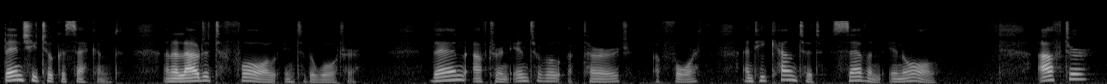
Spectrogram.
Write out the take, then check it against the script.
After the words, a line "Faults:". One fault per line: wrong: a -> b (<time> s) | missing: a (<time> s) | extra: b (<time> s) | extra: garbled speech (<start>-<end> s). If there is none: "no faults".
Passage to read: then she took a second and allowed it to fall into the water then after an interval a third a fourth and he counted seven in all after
then she took a second and allowed it to fall into the water then after an interval a third a fourth and he counted seven in all after
Faults:
no faults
